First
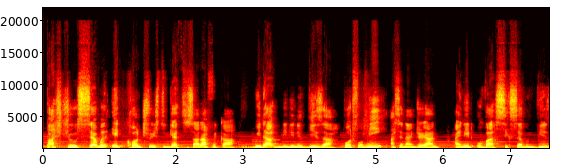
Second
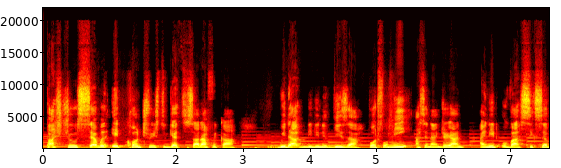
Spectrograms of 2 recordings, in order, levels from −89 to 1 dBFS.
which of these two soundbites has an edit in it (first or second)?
first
